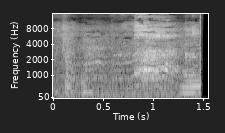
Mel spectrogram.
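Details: Brief, strained newborn wails right after a real hospital normal vaginal delivery, with staff voices in the room.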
